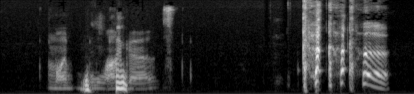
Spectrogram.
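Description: A person coughs several times in a quick, close burst, following a short stretch of wordless vocal sounds and a pause of silence.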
